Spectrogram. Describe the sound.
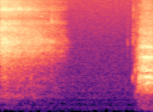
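Deep breathing: a long, airy breath fades away over about a second, near silence follows, then another strong breath begins sharply at the end.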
